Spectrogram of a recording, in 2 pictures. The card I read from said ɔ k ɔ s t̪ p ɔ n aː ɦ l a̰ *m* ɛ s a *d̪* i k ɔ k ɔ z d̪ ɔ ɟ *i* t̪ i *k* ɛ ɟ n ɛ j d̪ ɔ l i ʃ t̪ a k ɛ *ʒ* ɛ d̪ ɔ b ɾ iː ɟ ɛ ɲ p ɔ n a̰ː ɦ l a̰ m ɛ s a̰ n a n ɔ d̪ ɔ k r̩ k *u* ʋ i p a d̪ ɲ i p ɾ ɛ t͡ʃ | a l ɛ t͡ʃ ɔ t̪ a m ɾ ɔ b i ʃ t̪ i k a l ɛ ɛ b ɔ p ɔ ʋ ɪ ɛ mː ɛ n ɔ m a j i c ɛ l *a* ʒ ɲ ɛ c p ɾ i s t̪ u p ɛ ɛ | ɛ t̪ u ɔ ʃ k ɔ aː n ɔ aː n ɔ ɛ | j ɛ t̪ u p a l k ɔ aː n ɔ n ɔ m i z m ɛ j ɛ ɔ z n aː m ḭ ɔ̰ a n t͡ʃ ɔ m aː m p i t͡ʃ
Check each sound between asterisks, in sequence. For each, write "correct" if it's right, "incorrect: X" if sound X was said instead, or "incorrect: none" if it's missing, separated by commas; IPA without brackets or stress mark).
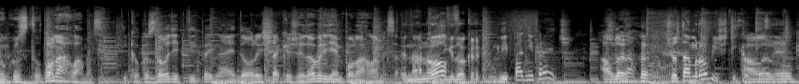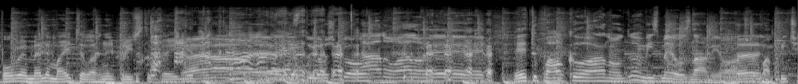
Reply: correct, incorrect: t̪, incorrect: ɛ, incorrect: p, correct, correct, correct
